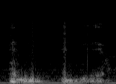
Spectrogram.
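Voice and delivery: normal talking voice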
